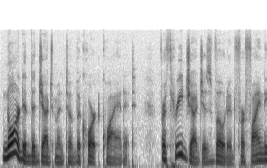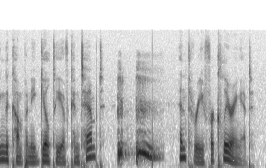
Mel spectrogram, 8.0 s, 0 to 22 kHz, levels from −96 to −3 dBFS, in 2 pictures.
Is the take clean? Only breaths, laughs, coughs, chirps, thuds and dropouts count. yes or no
no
